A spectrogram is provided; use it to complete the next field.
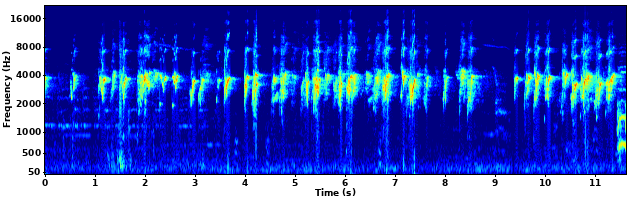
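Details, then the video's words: A young Javan myna singing steadily while copying rivals' songs, kept as a pet: long run of rapid clicking, chattering notes repeated several times per second, broken by brief pauses, ending in a lower squawk. "Jalak kebo muda gacor bongkar suara lawan."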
